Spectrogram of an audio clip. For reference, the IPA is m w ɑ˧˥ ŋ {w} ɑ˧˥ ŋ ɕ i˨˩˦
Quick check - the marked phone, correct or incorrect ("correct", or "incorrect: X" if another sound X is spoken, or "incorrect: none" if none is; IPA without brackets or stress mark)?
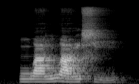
correct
